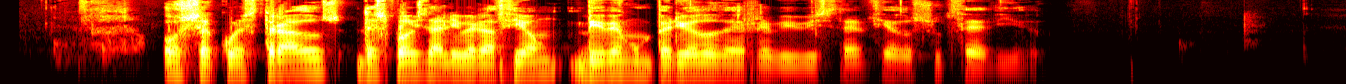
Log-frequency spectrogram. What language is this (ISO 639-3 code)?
glg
